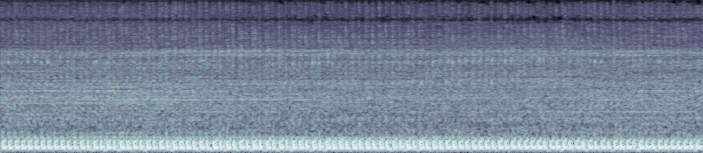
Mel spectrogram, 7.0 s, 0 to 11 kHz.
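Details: Cub Cadet Super 2284 lawn tractor with electrical issues, very dirty, missing bolts, rear cover off. On a test fire the small twin thumps strongly and evenly at about four beats a second with no skips or surging, idling steady and healthy.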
